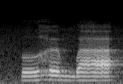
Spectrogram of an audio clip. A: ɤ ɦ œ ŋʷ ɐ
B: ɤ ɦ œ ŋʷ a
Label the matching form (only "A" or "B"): B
